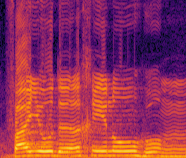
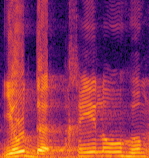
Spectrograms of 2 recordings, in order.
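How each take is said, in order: First: It flows flat and smooth without a stop. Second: It is cut off with a glottal stop. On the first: The speaker calls it right. "Jadi datar langsung" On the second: The speaker calls it wrong. "nggak boleh diakhiri dengan hamzah ... nah itu yang nggak boleh"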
